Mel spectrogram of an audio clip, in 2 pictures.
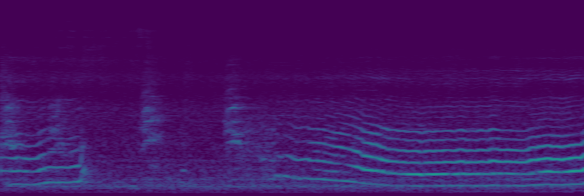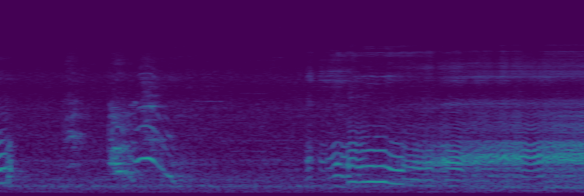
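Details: Female French Bulldog at an animal clinic, drowsy from anaesthetic after routine surgery, voicing discomfort: drawn-out whining howls with wavering, bending pitch, several separate cries broken by short pauses and softer whimpers.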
